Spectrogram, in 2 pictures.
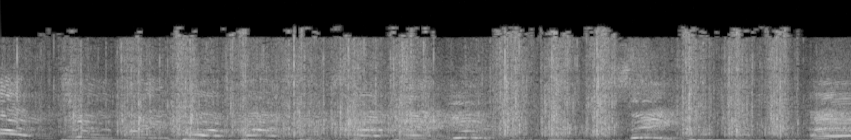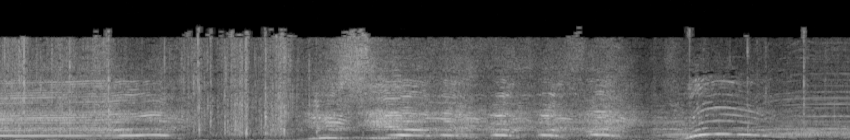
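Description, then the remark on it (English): A large UCLA crowd claps the A-clap chant in a loud, rhythmic pattern, with shouts and high whoops rising over the steady claps and a dense roar of voices throughout. “I grew up knowing the A-clap.”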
